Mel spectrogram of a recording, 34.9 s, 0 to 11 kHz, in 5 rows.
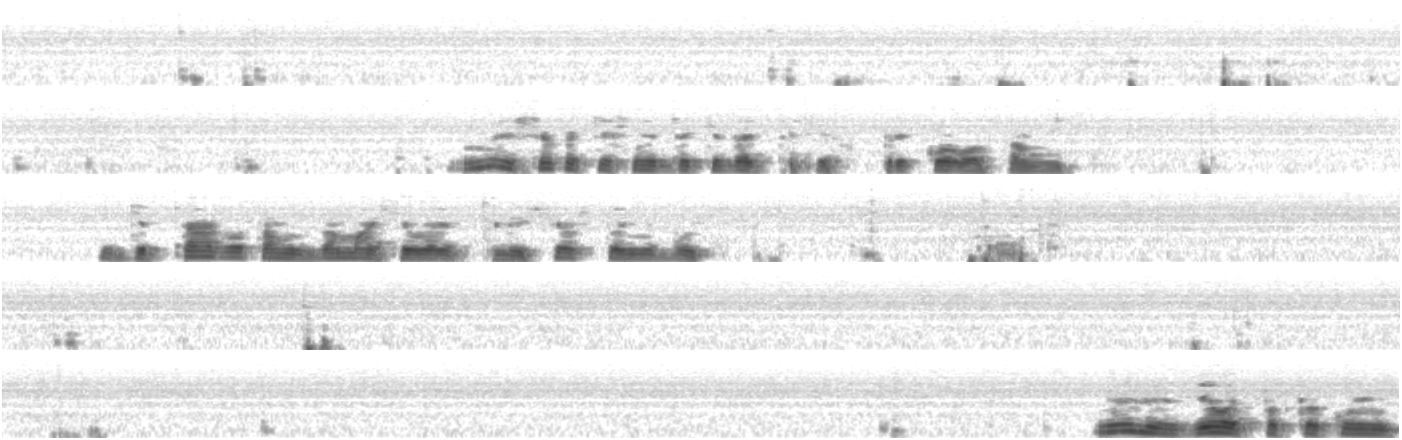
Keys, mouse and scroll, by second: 1.2-3.7 middle drag, 6.0 space, 7.1-8.1 middle drag, 9.0 click, 9.7-10.3 middle drag, 11.0-12.2 middle drag, 13.1-14.7 middle drag, 16.2 KP_1, 17.8 shift+middle drag, 18.8 space, 19.8-21.2 middle drag, 22.5 n, 28.2 space, 29.2-32.3 middle drag, 33.2-34.6 middle drag.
